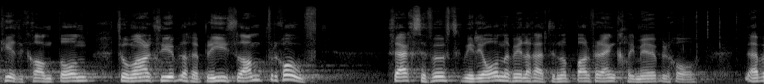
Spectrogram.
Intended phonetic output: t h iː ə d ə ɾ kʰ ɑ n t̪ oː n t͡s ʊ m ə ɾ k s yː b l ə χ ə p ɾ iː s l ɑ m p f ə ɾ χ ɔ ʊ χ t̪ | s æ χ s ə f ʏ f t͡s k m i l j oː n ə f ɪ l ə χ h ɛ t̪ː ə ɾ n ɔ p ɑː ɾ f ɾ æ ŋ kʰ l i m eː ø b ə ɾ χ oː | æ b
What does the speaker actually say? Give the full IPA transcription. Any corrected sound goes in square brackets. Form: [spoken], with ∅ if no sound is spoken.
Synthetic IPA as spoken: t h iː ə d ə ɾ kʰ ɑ n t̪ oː n t͡s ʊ m [ɑ] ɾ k s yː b l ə χ ə p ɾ iː s l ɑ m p f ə ɾ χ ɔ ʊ [f] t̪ | s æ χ s ə f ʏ f t͡s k m i l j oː n ə f ɪ l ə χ h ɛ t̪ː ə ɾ n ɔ p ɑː ɾ f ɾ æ ŋ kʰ l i m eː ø b ə ɾ χ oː | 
